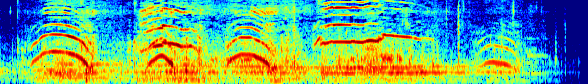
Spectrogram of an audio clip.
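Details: A birthing pet cat named Pilo gives about five evenly spaced meows, each swelling up and dropping in pitch, one stretched into a longer flat wail, over a soft steady hum.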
